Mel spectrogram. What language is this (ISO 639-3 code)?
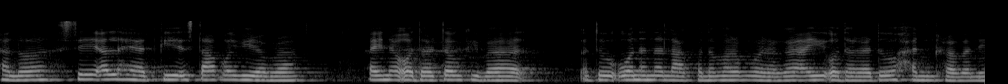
mni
